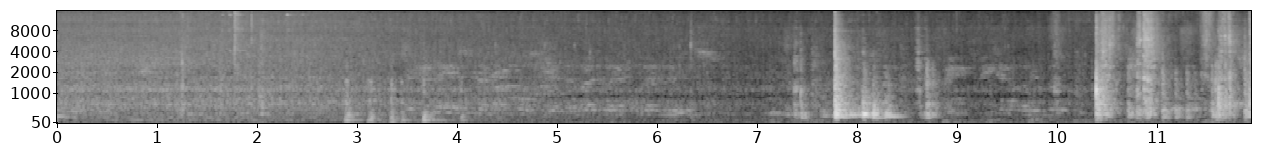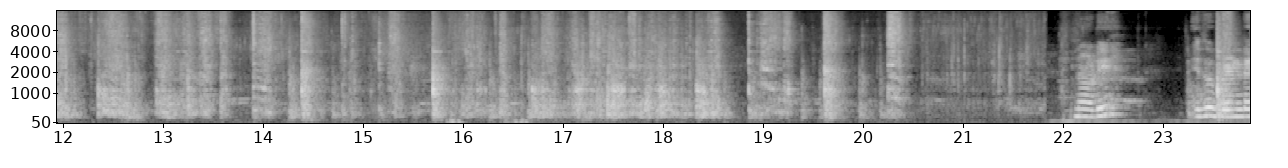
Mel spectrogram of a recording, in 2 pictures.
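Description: A spoon stirs curd into gravy in a metal pot, making busy clinking and scraping that grows denser after a quiet start, with someone talking over parts of it.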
